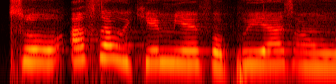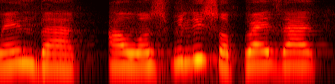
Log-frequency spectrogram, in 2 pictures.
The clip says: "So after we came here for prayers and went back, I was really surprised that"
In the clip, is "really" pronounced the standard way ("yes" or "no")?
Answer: yes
